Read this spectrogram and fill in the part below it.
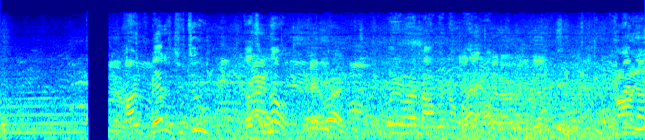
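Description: A crowd of men talk and shout close by outdoors.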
